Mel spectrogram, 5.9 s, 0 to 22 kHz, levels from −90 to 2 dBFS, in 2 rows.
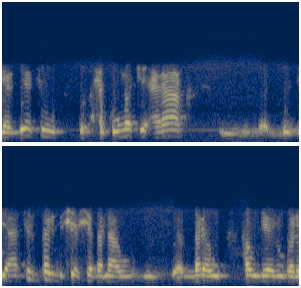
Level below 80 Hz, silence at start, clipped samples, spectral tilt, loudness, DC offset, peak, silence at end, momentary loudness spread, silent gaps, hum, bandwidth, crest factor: -80 dBFS; 0 s; under 0.1%; -7.5 dB/octave; -27 LUFS; under 0.1%; -8 dBFS; 0 s; 10 LU; none; none; 4 kHz; 20 dB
